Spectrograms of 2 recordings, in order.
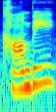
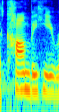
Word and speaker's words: Combahee: And I know that there are probably some people who live in, I think the river is in North Carolina and they pronounce it Combi. I recognize that that is how you say it when you're living in the South, but the collective referred to themselves as the Combahee River Collective, so I'm going with that.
